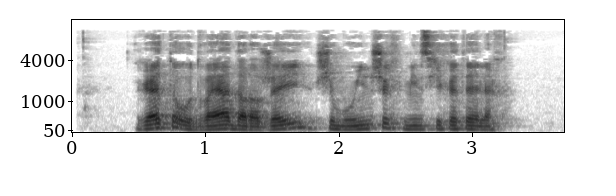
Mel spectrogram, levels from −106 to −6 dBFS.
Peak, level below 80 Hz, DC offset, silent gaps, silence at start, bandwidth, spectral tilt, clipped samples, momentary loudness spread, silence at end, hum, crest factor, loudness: -6 dBFS; -58 dBFS; under 0.1%; none; 0.5 s; 11.5 kHz; -4 dB/octave; under 0.1%; 7 LU; 0.45 s; none; 20 dB; -24 LUFS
